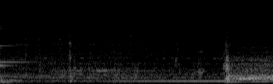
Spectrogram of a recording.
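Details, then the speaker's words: 2006 Mercedes C200, original starter at 441,870 km: solenoid click, then starter spinning freely with a thin rising whir and no crank; starter drive not engaging the flywheel, starter replaced. "À la casse, j'ai dû mettre au moins 15 coups de démarreur. T'entendais la solénoïde, mais il marchait pas quoi."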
